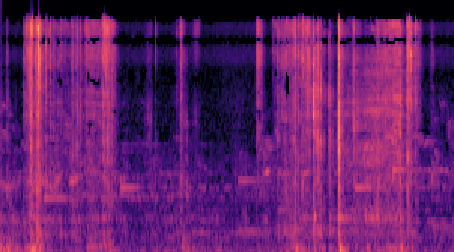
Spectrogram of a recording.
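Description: Paper tears and peels away in crinkly bursts, close and fairly quiet, with short pauses between the ripping sounds.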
